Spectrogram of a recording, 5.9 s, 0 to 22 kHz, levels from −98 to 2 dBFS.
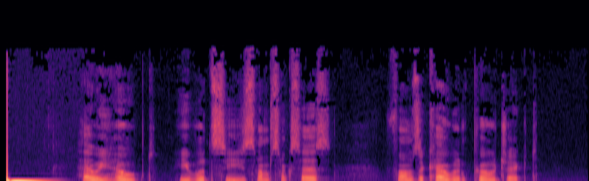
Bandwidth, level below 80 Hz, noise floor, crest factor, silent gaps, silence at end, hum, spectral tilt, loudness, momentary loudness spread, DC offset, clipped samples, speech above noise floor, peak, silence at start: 15 kHz; -36 dBFS; -68 dBFS; 22 dB; none; 0 s; none; -5 dB/octave; -34 LUFS; 11 LU; under 0.1%; under 0.1%; 36 dB; -2 dBFS; 0.05 s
